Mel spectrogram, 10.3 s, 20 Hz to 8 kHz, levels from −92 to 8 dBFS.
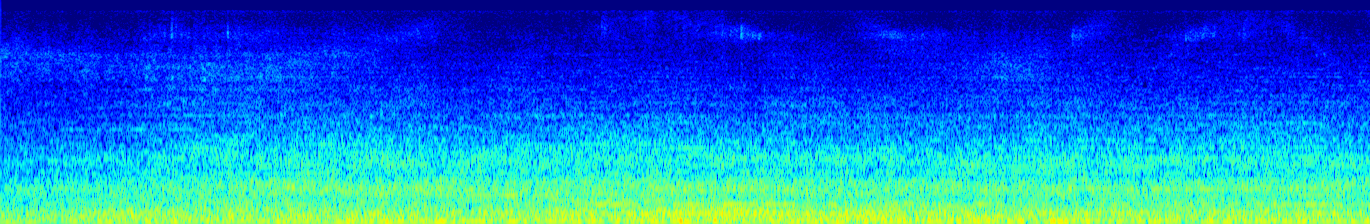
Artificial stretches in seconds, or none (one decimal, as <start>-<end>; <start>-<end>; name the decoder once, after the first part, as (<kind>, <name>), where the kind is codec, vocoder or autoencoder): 1.9-4.0 (codec, DAC); 5.3-8.4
